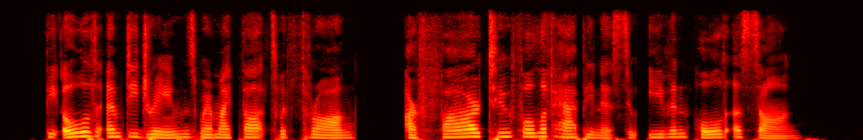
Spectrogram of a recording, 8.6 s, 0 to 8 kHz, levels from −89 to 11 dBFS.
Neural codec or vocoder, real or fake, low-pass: none; real; 7.2 kHz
